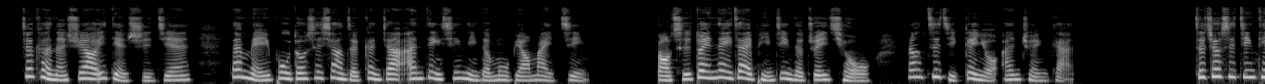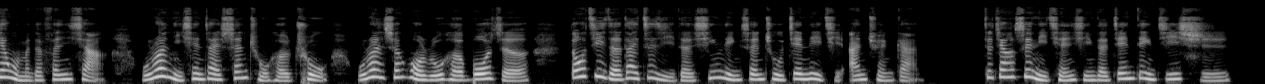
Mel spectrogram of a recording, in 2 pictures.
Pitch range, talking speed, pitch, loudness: 195-275 Hz, 240 characters per minute, 235 Hz, -20 LUFS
